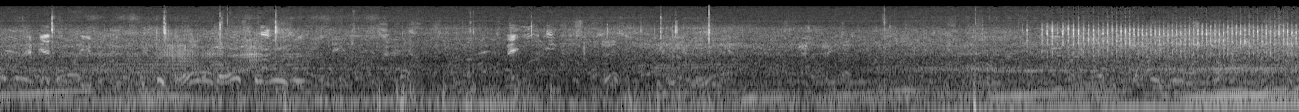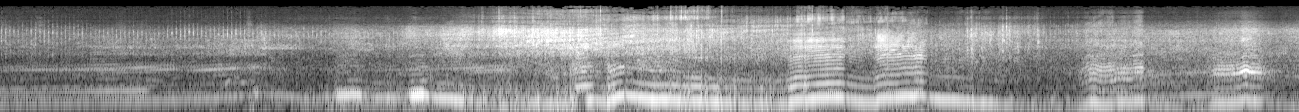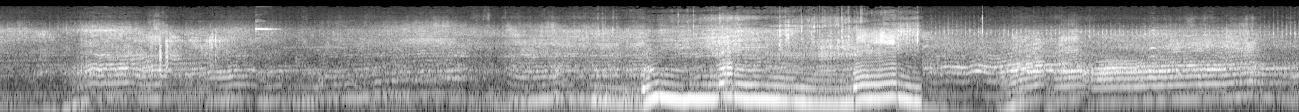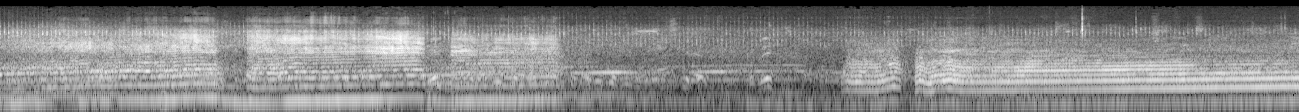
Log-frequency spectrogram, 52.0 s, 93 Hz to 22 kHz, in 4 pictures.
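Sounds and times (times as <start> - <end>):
rally car engine revving: 6.5 - 51.9.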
